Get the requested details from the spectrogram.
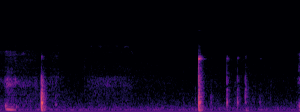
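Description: A metal block knocks and clinks against a concrete floor.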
